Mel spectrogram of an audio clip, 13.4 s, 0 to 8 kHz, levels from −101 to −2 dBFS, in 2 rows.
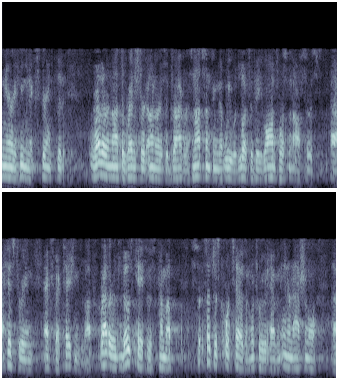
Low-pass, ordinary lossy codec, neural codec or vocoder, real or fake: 7.2 kHz; AAC, 16 kbps; codec, 16 kHz, 4 kbps, FreqCodec, smaller model; fake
